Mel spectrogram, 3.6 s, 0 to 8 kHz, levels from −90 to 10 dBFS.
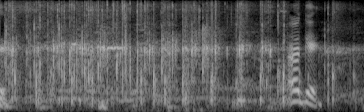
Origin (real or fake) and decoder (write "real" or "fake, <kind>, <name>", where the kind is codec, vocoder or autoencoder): fake, vocoder, BigVGAN v2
